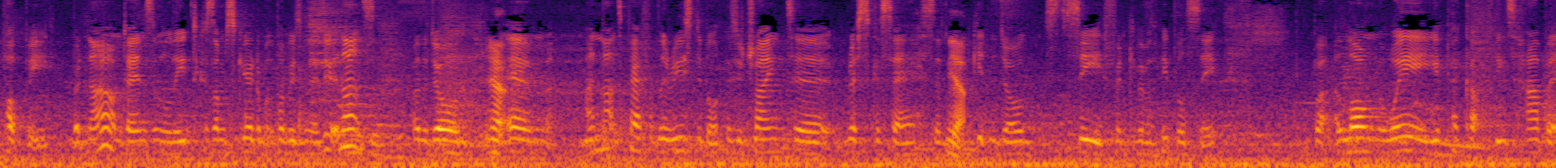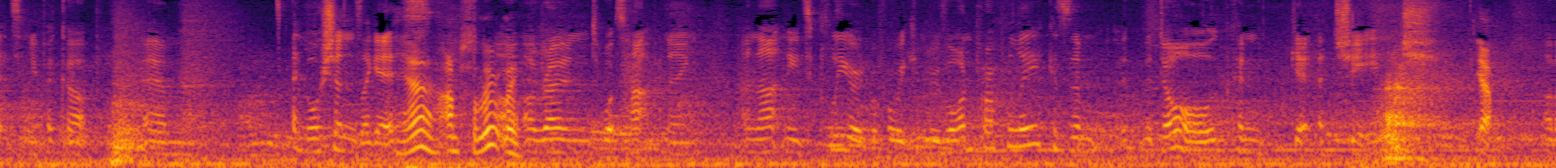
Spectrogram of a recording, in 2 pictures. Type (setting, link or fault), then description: setting, busy venue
